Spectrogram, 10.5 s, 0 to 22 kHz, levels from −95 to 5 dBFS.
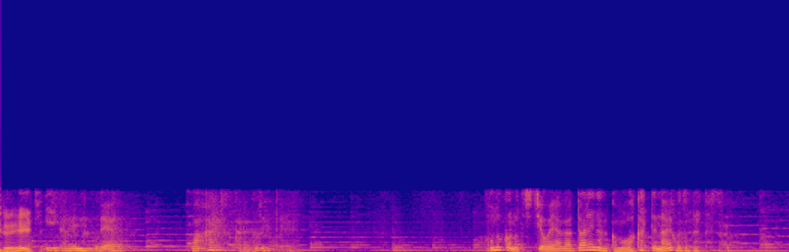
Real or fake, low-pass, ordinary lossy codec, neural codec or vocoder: fake; 5.4 kHz; none; codec, 16 kHz, 2 kbps, FunCodec, trained on Chinese and English, 25 frames a second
